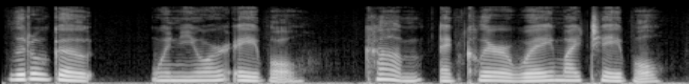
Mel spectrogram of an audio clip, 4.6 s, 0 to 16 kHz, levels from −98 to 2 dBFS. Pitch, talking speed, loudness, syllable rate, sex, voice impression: 175 Hz, 155 wpm, -18 LUFS, 4.6 syllables/s, female, very feminine, very adult-like, middle-aged, slightly thin, relaxed, weak, slightly dark, slightly muffled, fluent, slightly cool, very intellectual, sincere, very calm, very friendly, very reassuring, slightly unique, very elegant, slightly sweet, very kind, modest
